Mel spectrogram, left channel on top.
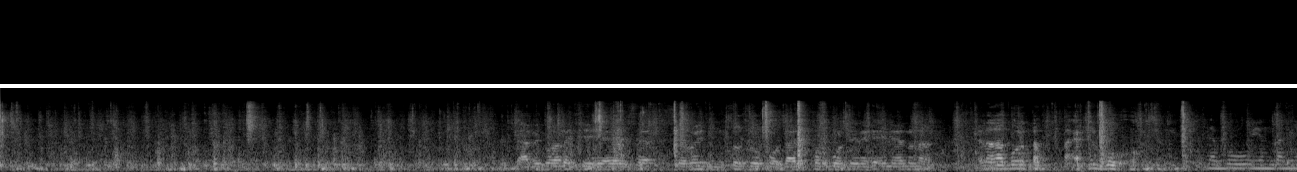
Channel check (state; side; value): silent; left; digital silence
